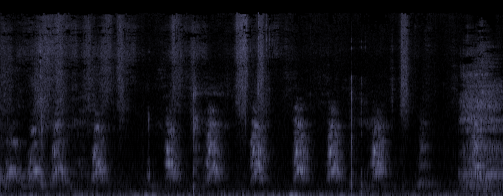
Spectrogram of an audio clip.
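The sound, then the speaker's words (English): A dog barks repeatedly in a long series of sharp, fairly quiet barks with short gaps between them. “Oh my god, that dog. Really sorry about that.”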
